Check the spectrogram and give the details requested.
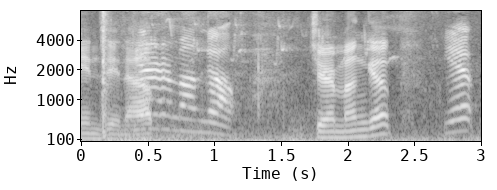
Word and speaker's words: Jerramungup: Jerramungup.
